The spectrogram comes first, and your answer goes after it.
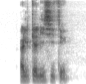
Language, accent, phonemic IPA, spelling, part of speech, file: French, France, /al.ka.li.si.te/, alcalicité, noun, LL-Q150 (fra)-alcalicité.wav
- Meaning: synonym of alcalinité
